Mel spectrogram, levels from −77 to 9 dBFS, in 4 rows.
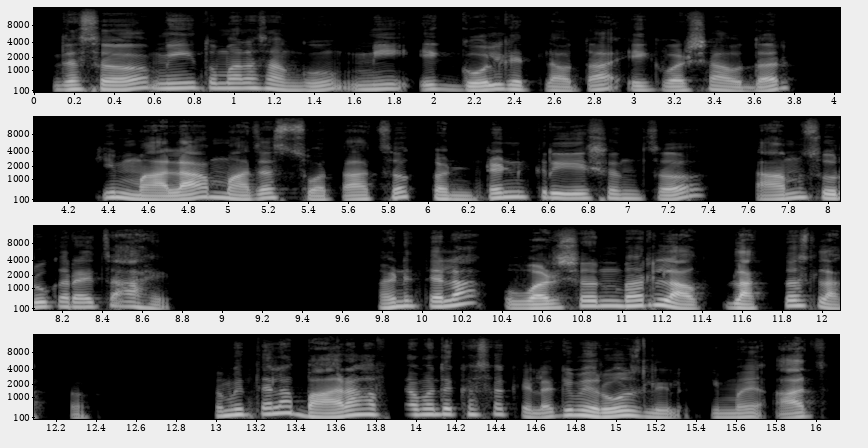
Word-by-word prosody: जसं 145 +4 +2
मी 175 +2 +1
तुम्हाला 180 +1 0
सांगू, 130 -4 -2
मी 150 +4 -4
एक 140 -2 -5
गोल 120 +4 +3
घेतला 135 -5 -2
होता, 130 +7 -2
एक 125 0 -5
वर्षा 115 +3 -2
अगोदर 105 -4 -1 0.6
की 175 - -2
मला 125 -1 +4
माझं 150 -4 +1
स्वतःचं 120 +4 -2
कंटेंट 125 +10 0
क्रिएशनचं 145 - -1 0.3
काम 120 +6 0
सुरू 145 +2 +2
करायचं 155 -1 -1
आहे. 140 -9 -2 1.1
आणि 155 +7 +2
त्याला 200 +9 +4 0.3
वर्षभर 185 +10 +4
ला 190 - +6 0.2
लागतंच 120 +11 +2
लागतं. 115 - -3
तर - - -15
मी 195 - +3
त्याला 225 +4 +2
12 130 +7 +5
हप्त्यामध्ये 200 +1 0
कसं 205 0 -4
केलं? 130 -2 -2
की 180 +4 -1
मी 170 - +5
रोज 150 +3 +4
लिहिलं 115 -3 -4
की - - -8
म्हणजे 120 +2 -3 0.2
आज 135 - -1
145 Hz, 155 wpm, -21 LUFS, 120-175 Hz, 1.1 s, ला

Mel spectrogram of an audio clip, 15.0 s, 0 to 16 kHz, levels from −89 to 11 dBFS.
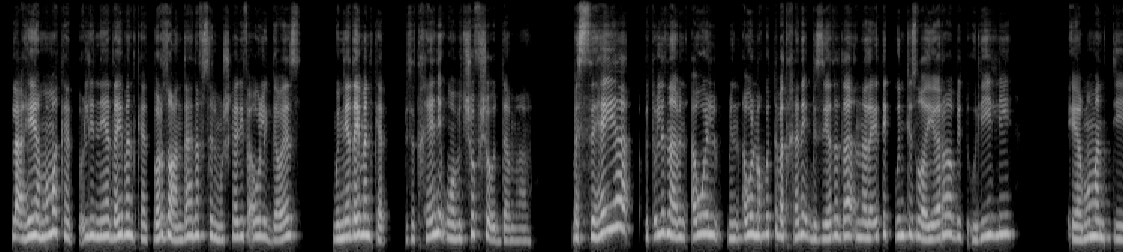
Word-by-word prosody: لا 225 -3 +2
هي 240 +4 +6
ماما 260 +7 +3
كانت 230 -8 -6
تقول 225 - -7
لي 250 - +3
إن 230 -1 +1
هي 245 +1 +3
دايمًا 255 +4 +4
كانت 205 -3 -8
برضه 260 +5 +3
عَندها 190 +6 0
نفْس 250 0 -2
المشكلة 215 +1 -3
دي 235 - -1
في 225 - -5
أول 235 +1 0
الجواز، 230 +6 -3 0.4
وإن 205 +2 +1
هي 235 - +5
دايمًا 255 +1 +6
كانت 205 -7 -5 0.2
بتتخانق 225 +8 -1
وما 210 - 0
بتشوفش 240 +6 -3
قُدّامها، 175 -2 -6 0.5
بس 225 +1 +1
هي 335 - +3 0.2
بتقول 230 +3 -4
لي 285 - +2
إن 240 -5 +2
من 220 -2 -4
أول 265 +1 +1
من 210 +1 -6
أول 260 +2 +3
ما 245 - +3
كُنت 270 +1 -4
باتخانق 240 +1 -1
بالزيادة 205 +3 -2
ده 240 +1 0
أنا 225 -2 -2
لقيتِك 235 +6 -2
وأنتِ 250 +2 0
صغيرة 220 +2 +1
بتقولي 230 +2 -3
لي 270 +1 -1 0.8
يا 190 -1 +1
ماما 235 +4 +3
أنتِ 220 -1 -4
235 Hz, 195 wpm, -23 LUFS, 210-255 Hz, 0.8 s, هي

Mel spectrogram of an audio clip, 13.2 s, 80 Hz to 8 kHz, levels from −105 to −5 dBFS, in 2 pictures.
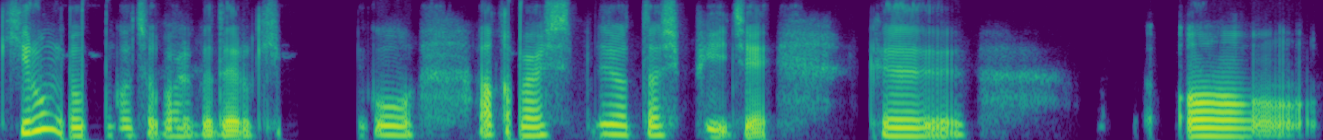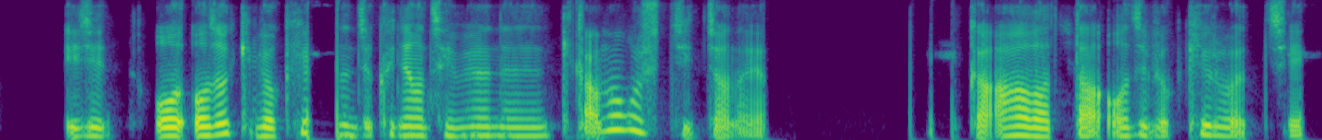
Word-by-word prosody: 기록용인 280 +3 +3 0.3
거죠 175 0 -4
말 170 0 -4
그대로 95 0 +1
기록용이고. 195 -1 -5 0.3
아까 - - 0
말씀드렸다시피 200 - -1
이제 - - -2 0.5
그 170 +5 +1 1.1
어 170 - +4 0.5
이제 175 0 0 0.2
어 175 - +8
어저께 205 +3 +4
몇 175 -2 +4
키로였는지 200 -5 -5
그냥 185 -3 0
재면 180 0 -3
까먹을 295 -2 +2
수도 - - -8
있잖아요. - - -4 1.0
그러니까 - - +2
'아 185 +1 +6
맞다. 170 -2 +3
어제 190 +2 0
몇 - - -4
키로였지? 185 - -2
185 Hz, 305 characters per minute, -21 LUFS, 175-205 Hz, 1.1 s, 어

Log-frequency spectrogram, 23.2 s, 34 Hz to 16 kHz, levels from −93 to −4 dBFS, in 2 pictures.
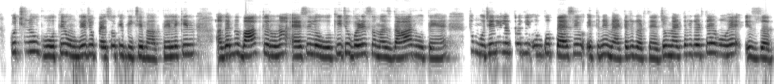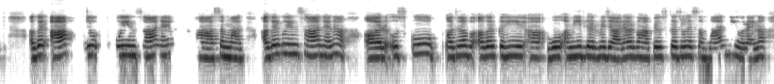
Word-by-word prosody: कुछ 350 +1 -5
लोग 370 -3 -2
होते 270 +2 +2
होंगे 280 -2 +1
जो 300 +1 0
पैसों 255 +2 +2
के 280 0 0
पीछे 255 0 +3
भागते 230 -1 -2
हैं 250 - +3
लेकिन 300 +4 0 0.4
अगर 275 +4 +4
मैं 315 -1 -2
बात 280 +4 +6
करूँ 290 -4 +2
ना 310 +2 0 0.2
ऐसे 265 +5 0
लोगों 260 -5 +4
की 310 +5 -1
जो 325 +1 -1
बड़े 290 +2 +4
समझदार 255 -2 +1
होते 255 -3 -2
हैं 230 +4 -5 0.3
तो 375 - -12
मुझे 305 +1 0
नहीं 345 +1 -3
लगता 335 -1 -5
कि 325 0 -7
उनको 290 +3 -4
पैसे 275 +2 +4 0.2
इतने 270 +3 -2
मैटर 250 0 0
करते 240 -1 -1
हैं। 225 -2 -1
जो 275 +5 +2
मैटर 275 +2 -1
करता 295 +2 0
है 335 - +3
वो 295 -3 -3
है 305 +2 +2 0.2
इज़्ज़त। 230 -3 +1 0.4
अगर 280 +5 +2
आप 270 +6 +7 0.2
जो 285 0 0 0.3
कोई 280 +1 +1
इंसान 275 0 -1
है 285 +2 -4 0.4
हाँ, 230 -2 0
सम्मान। 235 -1 0 0.3
अगर 285 +5 +3
कोई 320 +1 -4
इंसान 285 -2 0
है 260 - -2
ना 290 -2 -4 0.3
और 240 +1 +4 0.2
उसको 265 +3 -7 0.5
मतलब 270 +2 +1
अगर 260 +2 +2
कहीं 270 0 0
अ, 245 -2 -4
वो 250 +2 +3
अमीर 255 +1 -1
घर 250 -1 +1
में 255 +1 0
जा 235 -3 +1
रहा 230 +2 -4
है 250 - +1
और 250 - -2
वहाँ 240 -2 -1
पे 255 - +2
उसका 255 +1 -1
जो 260 - +1
है 260 -1 -1
सम्मान 245 +1 -5
नहीं 285 -1 -7
हो 240 - -2
रहा 225 -1 -4
है 220 - -4
ना 255 +1 -2
265 Hz, 205 wpm, -22 LUFS, 250-295 Hz, 0.5 s, आप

